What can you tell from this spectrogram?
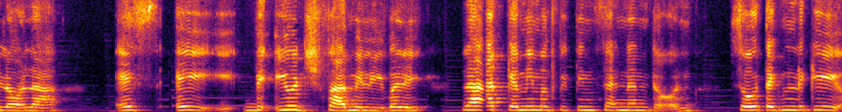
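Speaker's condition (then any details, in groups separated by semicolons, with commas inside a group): Cerebral palsy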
